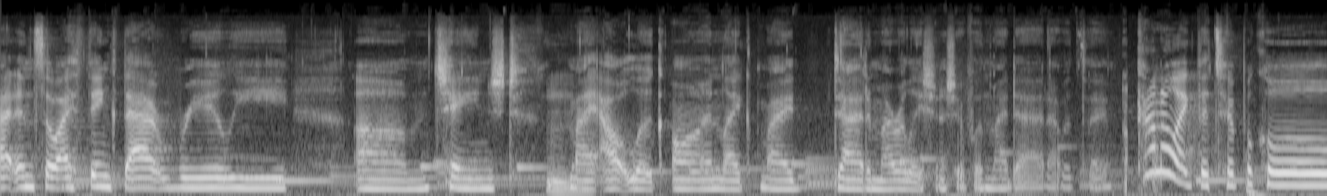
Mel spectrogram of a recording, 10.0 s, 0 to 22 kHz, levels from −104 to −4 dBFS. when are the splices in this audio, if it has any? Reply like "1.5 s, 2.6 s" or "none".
8.4 s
